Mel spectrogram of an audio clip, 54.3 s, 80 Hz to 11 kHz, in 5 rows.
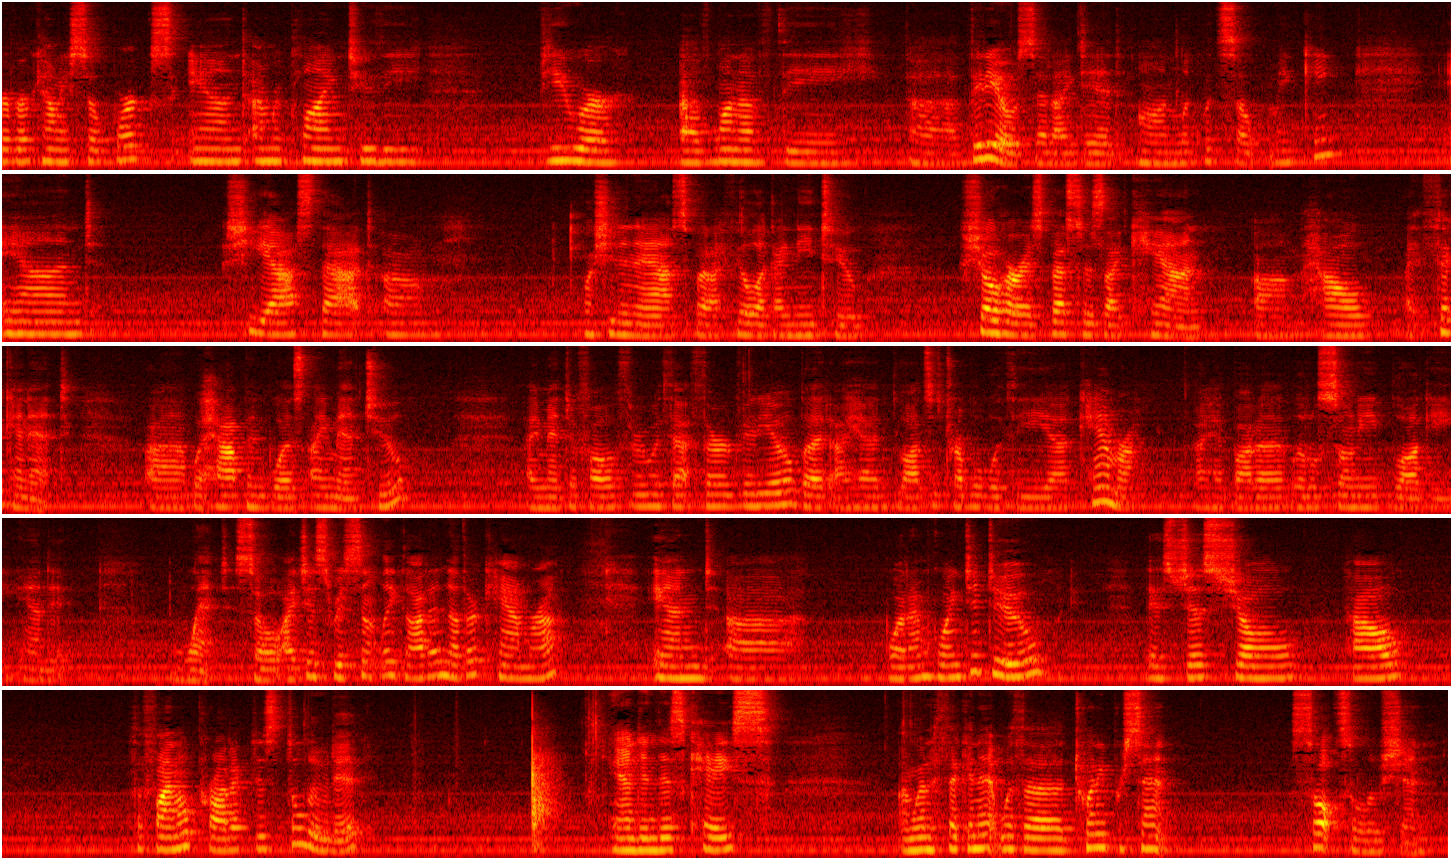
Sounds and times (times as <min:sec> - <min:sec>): Speech: 0:00.0 - 0:03.2, 0:04.0 - 0:10.1, 0:10.8 - 0:11.7, 0:12.5 - 0:14.3, 0:15.2 - 0:17.4, 0:18.1 - 0:24.8, 0:25.7 - 0:33.2, 0:33.9 - 0:40.5, 0:41.2 - 0:43.2, 0:44.4 - 0:46.3, 0:47.9 - 0:49.3, 0:50.2 - 0:52.3, 0:53.2 - 0:54.2.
